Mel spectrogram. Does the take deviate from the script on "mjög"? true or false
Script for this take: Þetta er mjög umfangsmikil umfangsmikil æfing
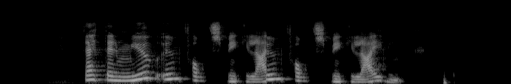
false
